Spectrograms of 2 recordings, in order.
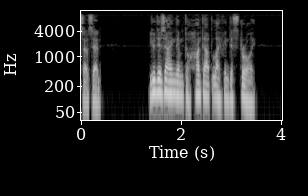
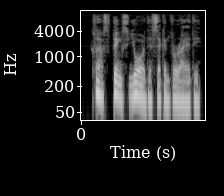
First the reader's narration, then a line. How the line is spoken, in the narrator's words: Tasso said calmly from behind them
